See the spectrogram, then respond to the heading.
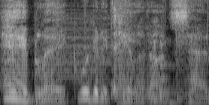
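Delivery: very deep, low, seductive, sultry sexy voice. Imitating a dude's two A M voicemail: imitating a sexy voice. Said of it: "he's using sexy voice and stuff".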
